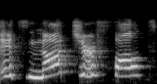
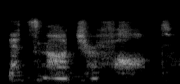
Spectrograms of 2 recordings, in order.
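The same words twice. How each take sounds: First: The phrase is said in a loud, strong voice. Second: The phrase is whispered very softly. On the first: The reassurance is offered with conviction. "Louder still" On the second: The reassurance is offered timidly. "I whisper to you, ... only under my cowardly breath"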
